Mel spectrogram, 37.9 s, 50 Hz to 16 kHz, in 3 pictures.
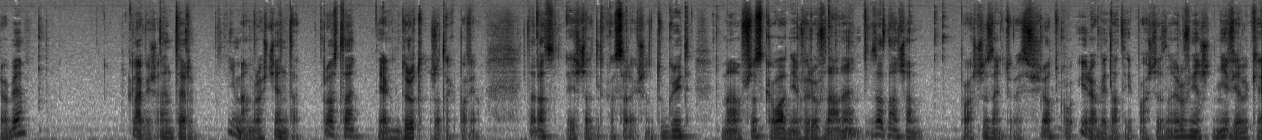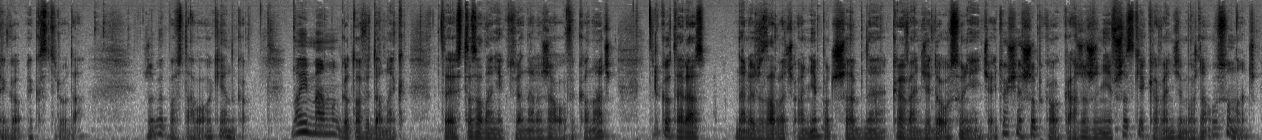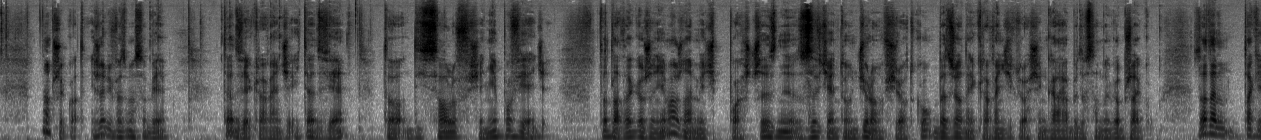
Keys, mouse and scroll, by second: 3.1 KP_3, 5.2 shift+s, 8.1 ctrl+Tab, 10.8 KP_1, 12.5 e, 13.9 a, 14.3 z, 25.1 ctrl+Tab.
